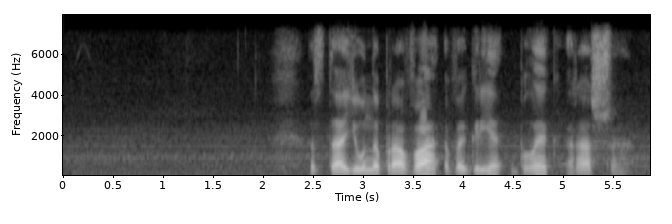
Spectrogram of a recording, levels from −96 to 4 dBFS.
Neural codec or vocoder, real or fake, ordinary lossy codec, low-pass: none; real; Opus, 64 kbps; 7.2 kHz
